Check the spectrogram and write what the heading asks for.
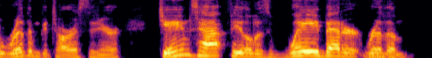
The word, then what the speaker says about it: Hetfield: Hatfield. Huh? Hatfield. What am I saying? Say his name wrong? Hatfield and the McCoys. What am I supposed to say? Hetfield.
